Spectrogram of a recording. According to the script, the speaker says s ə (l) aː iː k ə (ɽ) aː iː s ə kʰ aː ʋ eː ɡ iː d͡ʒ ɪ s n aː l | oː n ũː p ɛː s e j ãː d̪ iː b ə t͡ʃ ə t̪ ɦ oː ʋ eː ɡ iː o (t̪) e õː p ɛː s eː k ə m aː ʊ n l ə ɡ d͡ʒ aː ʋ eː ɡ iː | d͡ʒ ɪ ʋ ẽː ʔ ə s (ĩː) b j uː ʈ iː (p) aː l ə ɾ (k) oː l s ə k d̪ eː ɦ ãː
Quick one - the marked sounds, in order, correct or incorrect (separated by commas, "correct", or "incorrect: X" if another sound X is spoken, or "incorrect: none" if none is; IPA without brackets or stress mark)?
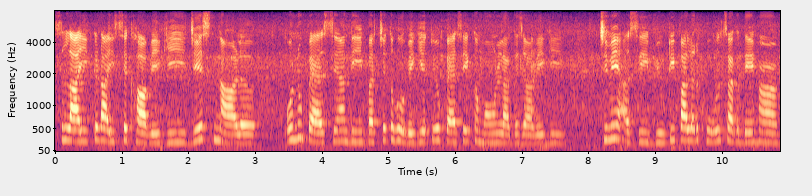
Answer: correct, correct, correct, correct, correct, incorrect: kʰ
